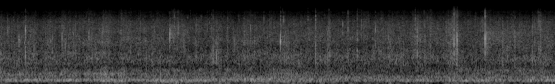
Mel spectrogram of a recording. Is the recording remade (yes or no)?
yes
